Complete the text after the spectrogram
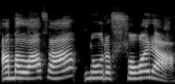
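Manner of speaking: bad put-on Australian accent. Speaker quotes what Haley said, in a bad Australian accent. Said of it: "Excuse my bad Australian accent".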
